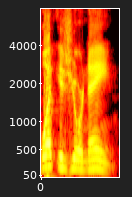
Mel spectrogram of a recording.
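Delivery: booming, very loud, repeated delivery. Narrator reads a ruler repeating a question to a soldier, loudly.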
